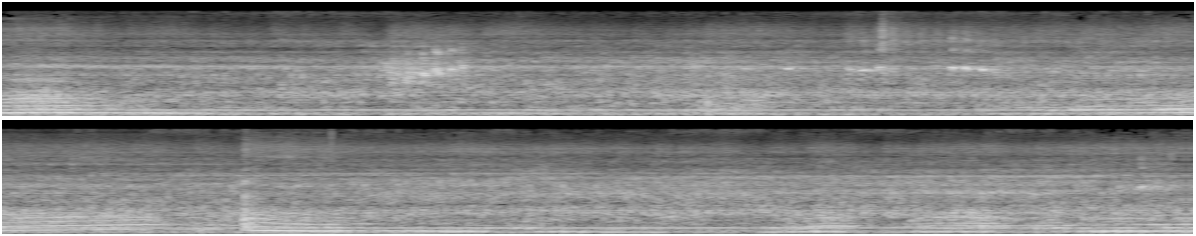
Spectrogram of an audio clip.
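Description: A car engine being driven hard around a slalom course, revving up and dropping back several times as the driver accelerates, shifts and lifts between cones. A sudden drop with a sharp click about seven seconds in sounds like a gear change. A steady hum runs underneath.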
